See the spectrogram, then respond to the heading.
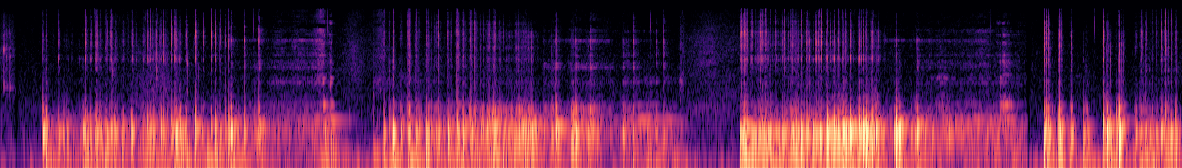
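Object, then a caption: Metal mesh microphone grille. Long dark fingernails scratch across the hollow metal mesh grille of a silver microphone. The result is dense, irregular rasping scrapes with a boomy, low-mid rumble, coming in several bursts separated by brief silences.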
